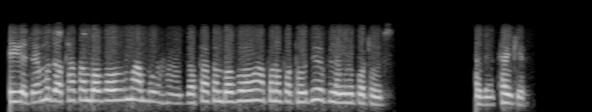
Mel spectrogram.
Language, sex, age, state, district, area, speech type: Odia, male, 30-45, Odisha, Sundergarh, urban, conversation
